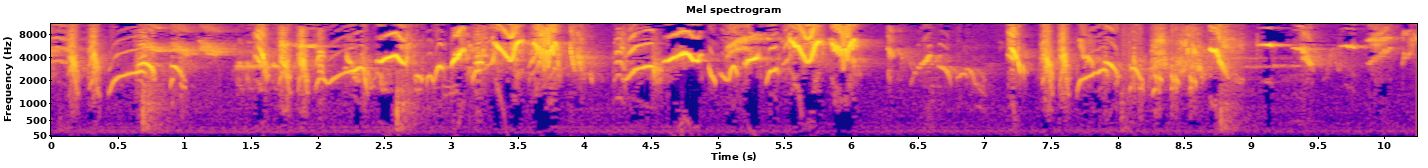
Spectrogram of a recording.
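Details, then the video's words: An old wild Oriental magpie-robin in full morning song, recorded as trapping lure sound. Melodious whistles, upward sweeps and scratchy rattles come in phrases of one to two seconds, separated by brief silences. "Tiếng chòe than già rừng hót buổi sáng cực hay"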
